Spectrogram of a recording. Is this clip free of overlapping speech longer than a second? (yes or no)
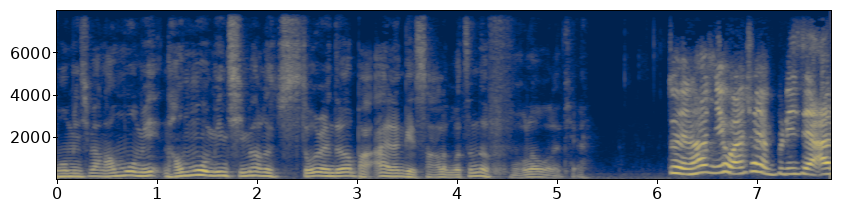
yes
